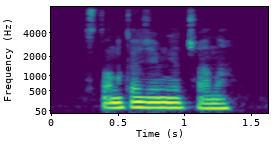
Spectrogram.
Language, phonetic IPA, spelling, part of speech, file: Polish, [ˈstɔ̃nka ˌʑɛ̃mʲɲaˈt͡ʃãna], stonka ziemniaczana, noun, LL-Q809 (pol)-stonka ziemniaczana.wav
